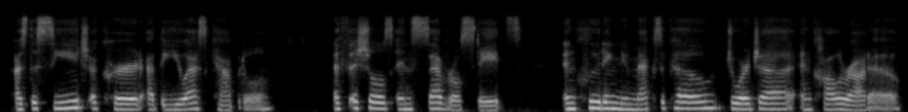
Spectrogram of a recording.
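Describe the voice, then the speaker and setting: A woman reading an essay aloud at a group reading, in a measured, deliberate way. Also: mid-range voice, a little mellow, no echo.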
